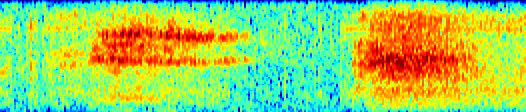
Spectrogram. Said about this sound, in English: All right, is this an obscene phone call or are we doing a show? What is this? I hear breathing.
